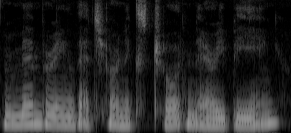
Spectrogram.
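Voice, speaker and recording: A woman leading a guided yoga nidra meditation in a soft, gentle, unhurried way, with long pauses and phrases that trail toward breathiness. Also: medium pitch, steady tone, vocal fry.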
